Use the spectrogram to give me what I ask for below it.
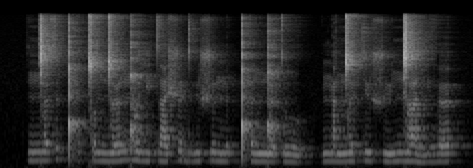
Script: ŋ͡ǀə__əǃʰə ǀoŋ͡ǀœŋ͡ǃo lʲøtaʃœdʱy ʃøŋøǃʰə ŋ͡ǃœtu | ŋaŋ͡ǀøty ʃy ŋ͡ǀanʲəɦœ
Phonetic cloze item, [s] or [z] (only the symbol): z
